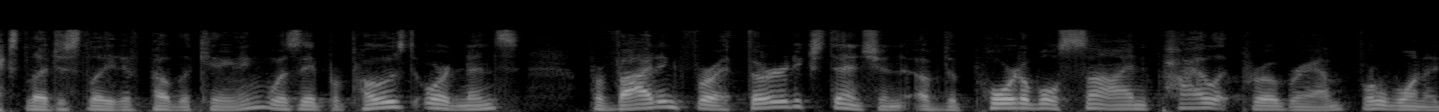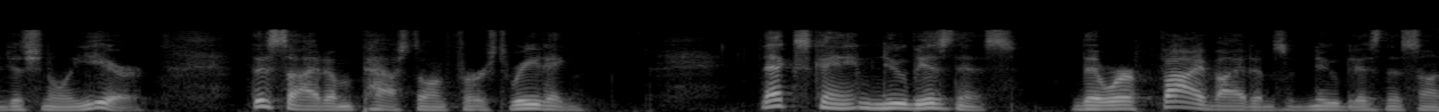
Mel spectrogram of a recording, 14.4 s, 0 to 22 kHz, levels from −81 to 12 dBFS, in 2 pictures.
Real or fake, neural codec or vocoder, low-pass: fake; codec, 16 kHz in and 24 kHz out, 0.6 kbps, FocalCodec, streaming, 4096 codes; 7.2 kHz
